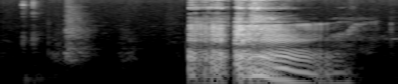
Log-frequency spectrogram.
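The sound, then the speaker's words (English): A loud throat clearing by a man: a short rough burst followed by a longer, gravelly voiced rumble, after a few faint clicks and breaths in otherwise quiet surroundings. “clear his throat to prepare for this.”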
